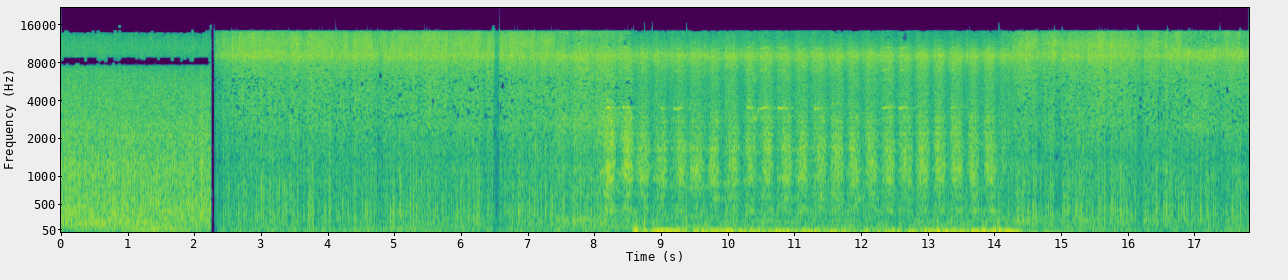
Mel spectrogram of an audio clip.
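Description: Heavy rain hissing steadily. In the middle, for about six seconds, a rhythmic rasping of about four strokes a second sounds over it.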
